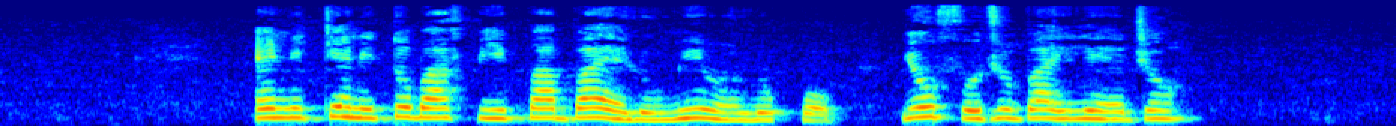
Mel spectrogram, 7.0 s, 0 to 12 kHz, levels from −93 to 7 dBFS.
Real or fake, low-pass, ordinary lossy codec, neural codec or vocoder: fake; 9.9 kHz; MP3, 64 kbps; vocoder, 22.05 kHz, 80 mel bands, Vocos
